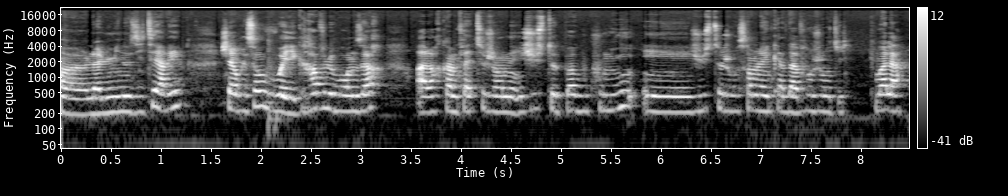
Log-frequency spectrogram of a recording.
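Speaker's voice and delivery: normal talking voice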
